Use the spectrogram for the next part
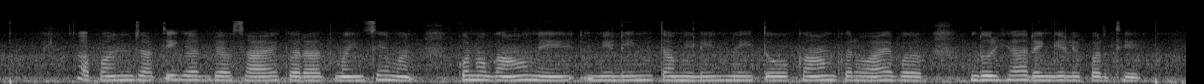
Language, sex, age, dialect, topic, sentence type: Chhattisgarhi, female, 56-60, Northern/Bhandar, banking, statement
